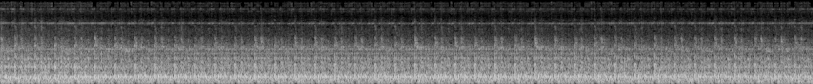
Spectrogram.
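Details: Rebuilt Detroit Series 60 diesel idling with a steady, sharp knock about 150 a minute; one injector was adjusted at a lower rate and is knocking.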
